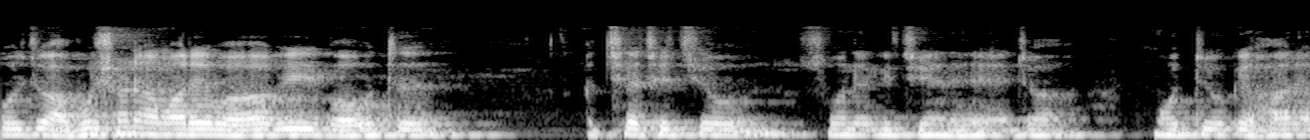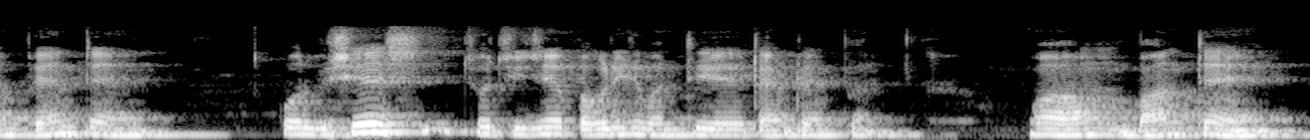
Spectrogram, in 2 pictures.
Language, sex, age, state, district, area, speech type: Hindi, male, 30-45, Madhya Pradesh, Ujjain, rural, spontaneous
